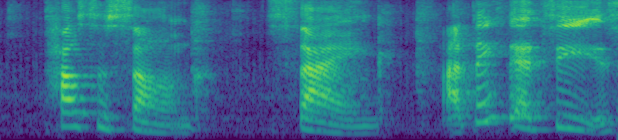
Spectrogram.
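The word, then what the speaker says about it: Tsang: And then house of I believe the tea is silent. House of Sang.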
